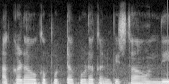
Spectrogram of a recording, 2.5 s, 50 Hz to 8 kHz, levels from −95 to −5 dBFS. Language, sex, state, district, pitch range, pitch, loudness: Telugu, female, Telangana, Mahabubabad, 160-165 Hz, 165 Hz, -18 LUFS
